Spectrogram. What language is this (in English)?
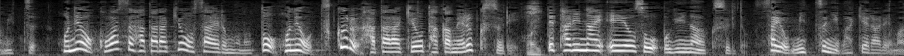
Japanese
